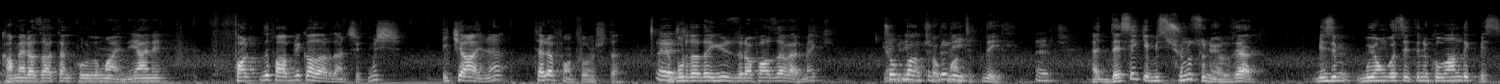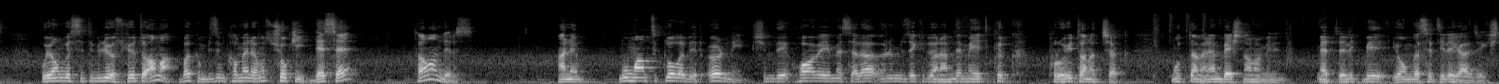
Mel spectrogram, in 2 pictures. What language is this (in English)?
Turkish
